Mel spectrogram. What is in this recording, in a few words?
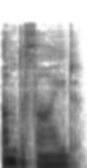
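"underside", English, British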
